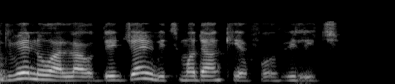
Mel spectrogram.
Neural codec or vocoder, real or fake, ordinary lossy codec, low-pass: codec, 16 kHz, 16 kbps, FunCodec, trained on LibriTTS, 50 frames a second; fake; Opus, 24 kbps; 7.2 kHz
